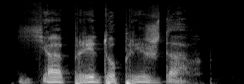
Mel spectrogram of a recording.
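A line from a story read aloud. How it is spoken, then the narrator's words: Hoarse whisper. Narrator (Russian): Голос Муснакафа превратился в хриплый шепот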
